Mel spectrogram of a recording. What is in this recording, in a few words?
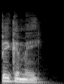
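"bigamy", English, British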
